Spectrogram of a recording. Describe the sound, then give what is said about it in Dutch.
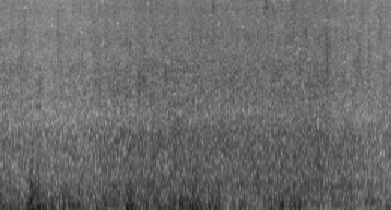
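A steady rain shower hisses continuously across the whole recording, with a few low rumbling thumps underneath, fairly loud, with no voices present. “Het zijn altijd buien die komen en gaan.”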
